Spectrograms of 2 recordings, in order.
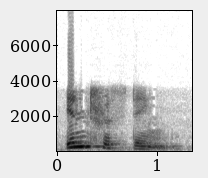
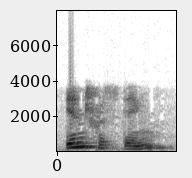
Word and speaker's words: interesting: Interesting. We don't usually pronounce it interesting. We say interesting, 3 syllables.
